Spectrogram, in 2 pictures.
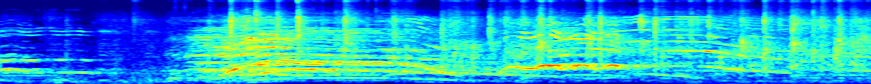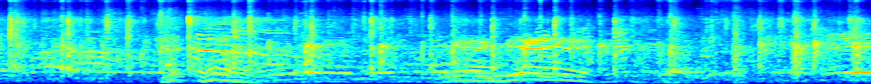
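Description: A man claps his hands in rhythm.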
